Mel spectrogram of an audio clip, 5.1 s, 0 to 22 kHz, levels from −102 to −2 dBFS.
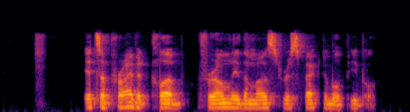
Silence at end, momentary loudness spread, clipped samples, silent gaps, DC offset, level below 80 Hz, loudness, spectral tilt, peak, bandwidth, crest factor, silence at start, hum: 0.5 s; 14 LU; under 0.1%; 0.76-1.04 s; under 0.1%; -66 dBFS; -26 LUFS; -4.5 dB/octave; -8 dBFS; 8 kHz; 20 dB; 0.45 s; none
